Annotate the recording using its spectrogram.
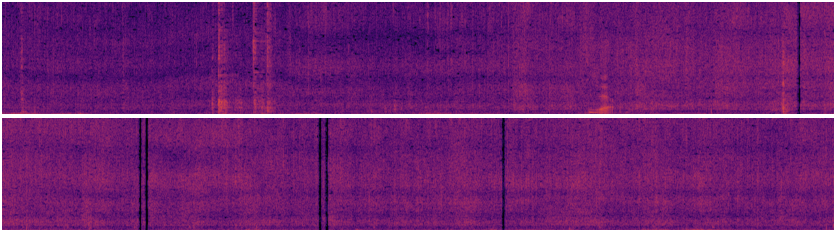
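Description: Rice, chicken and vegetables sizzling in a hot wok while being stirred with a spatula, a steady frying hiss. A couple of sharp knocks about two seconds in.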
